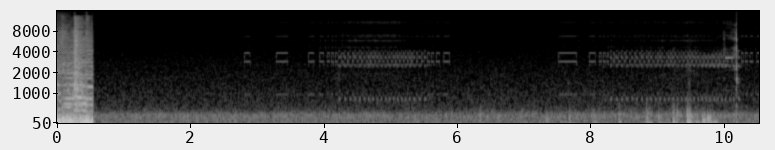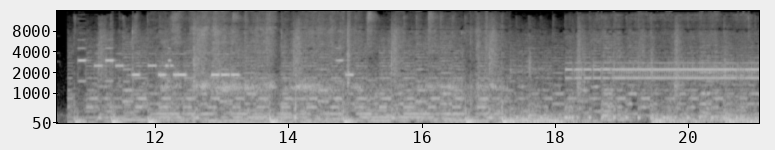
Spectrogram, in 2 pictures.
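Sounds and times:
electronic bite alarm beeping: 7.6 - 15.2.

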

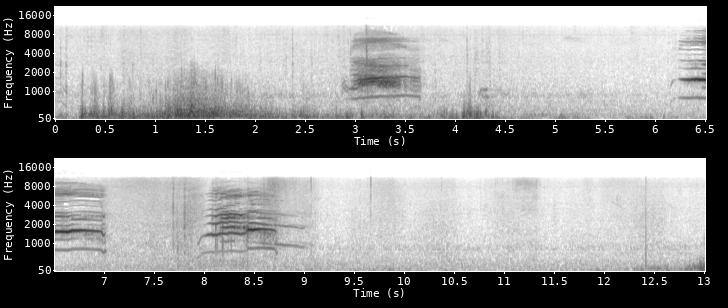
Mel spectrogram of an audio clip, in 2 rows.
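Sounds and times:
cat meowing: 2.9 - 3.7, 6.2 - 7.1, 8.0 - 9.2.

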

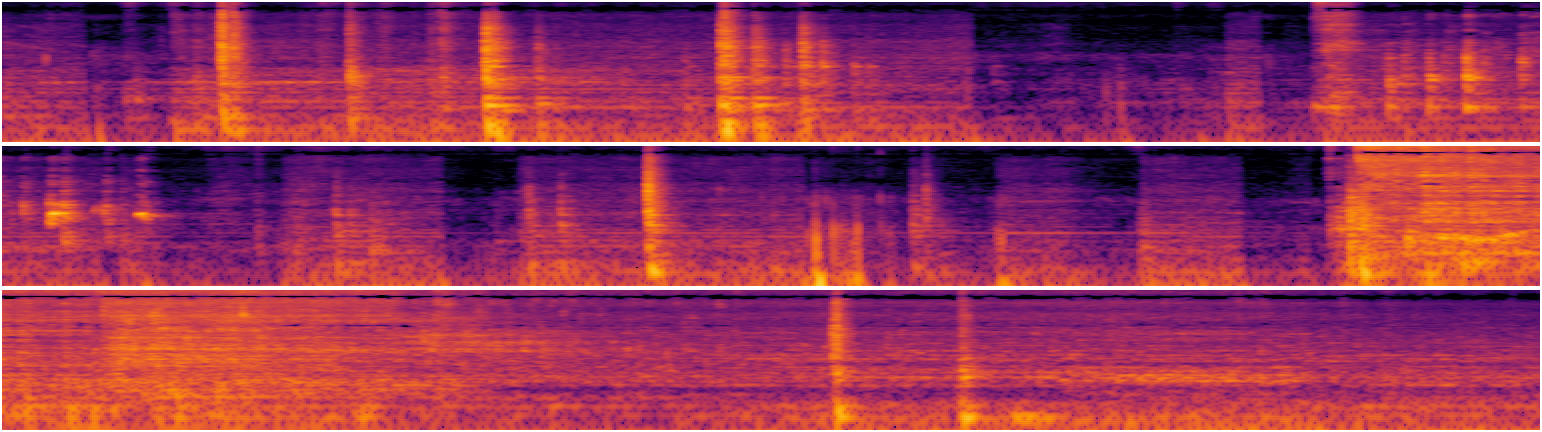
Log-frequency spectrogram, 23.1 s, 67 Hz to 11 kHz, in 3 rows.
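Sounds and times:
toilet flushing water rush: 14.3 - 23.0.

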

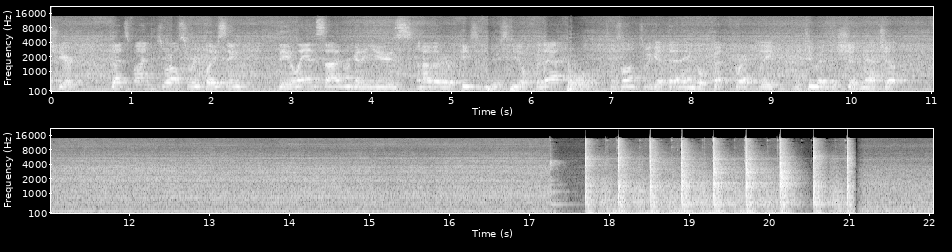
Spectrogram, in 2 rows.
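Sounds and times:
propane torch hissing: 0.0 - 17.3
hammer striking hot steel: 17.2 - 21.1.

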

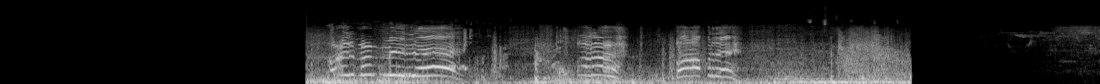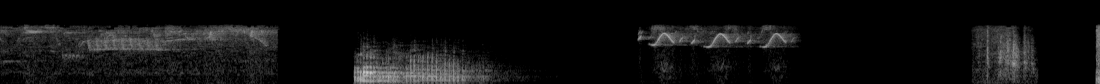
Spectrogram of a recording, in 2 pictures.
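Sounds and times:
birds chirping: 9.8 - 13.8, 17.4 - 19.0
roar-like growl: 14.6 - 16.1.

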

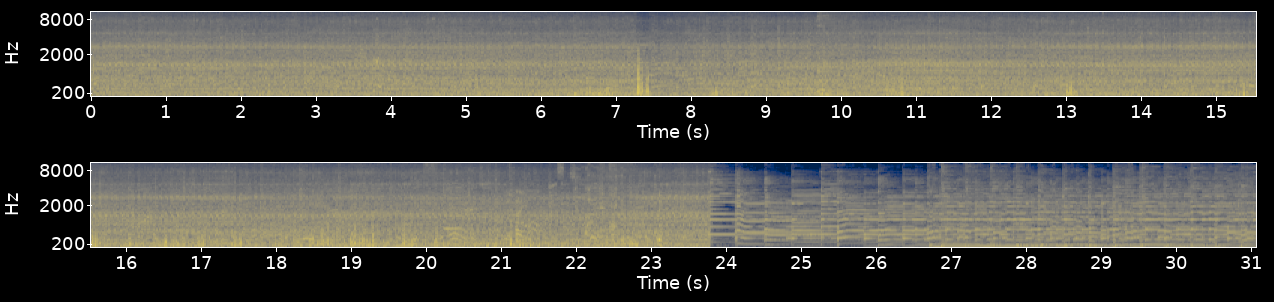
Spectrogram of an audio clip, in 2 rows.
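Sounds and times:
tractor engine running: 0.0 - 23.8, 26.7 - 31.0.

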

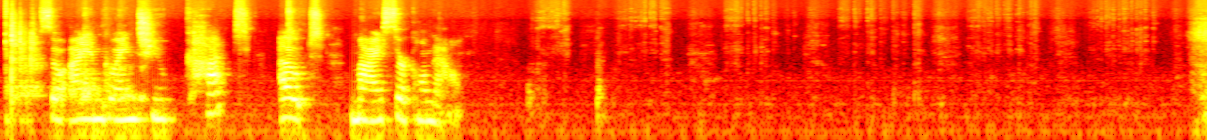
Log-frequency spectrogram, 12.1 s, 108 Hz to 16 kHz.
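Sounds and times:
scissors cutting fabric: 5.3 - 11.6.

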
